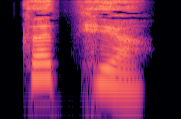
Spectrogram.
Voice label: "ಖಾದ್ಯ", Kannada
